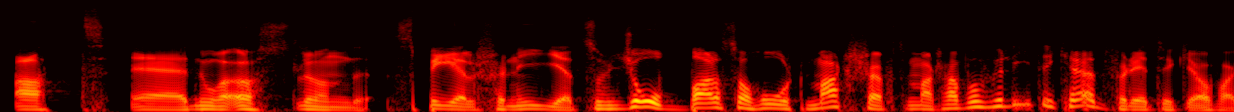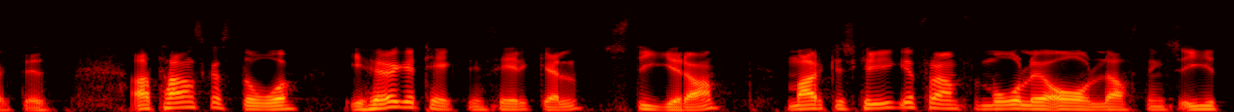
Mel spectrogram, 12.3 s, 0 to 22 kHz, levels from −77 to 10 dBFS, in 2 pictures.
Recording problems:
muffled; slightly; fading above 3.5 kHz

